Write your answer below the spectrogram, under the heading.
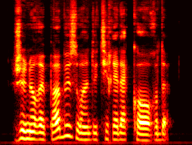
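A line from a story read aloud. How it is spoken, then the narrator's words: Plain. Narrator (French): répondit le bourreau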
